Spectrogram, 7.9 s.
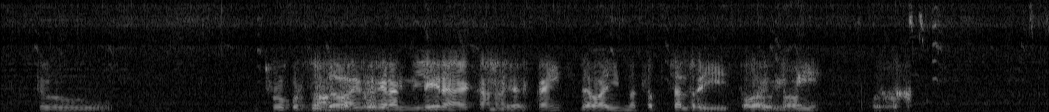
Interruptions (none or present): present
